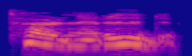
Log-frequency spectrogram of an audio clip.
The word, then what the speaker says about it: Torneryd: my whole adult life, I have not yet met a person who's not Swedish who can pronounce my name the way we say it in Sweden, but it's Torneryd.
